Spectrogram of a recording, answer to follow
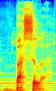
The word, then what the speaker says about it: Basilius: found out after all of this time it's pronounced Basila.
